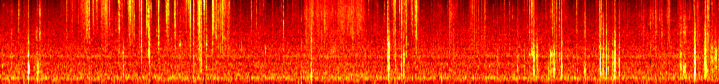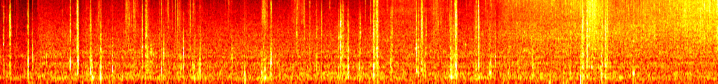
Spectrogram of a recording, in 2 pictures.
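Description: Kitchen knife cutting potatoes and then an onion on a plastic cutting board: irregular sharp knocks of the blade on the board. Near the end a sizzle rises and grows louder as potato chunks fry in oil in frying pans.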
